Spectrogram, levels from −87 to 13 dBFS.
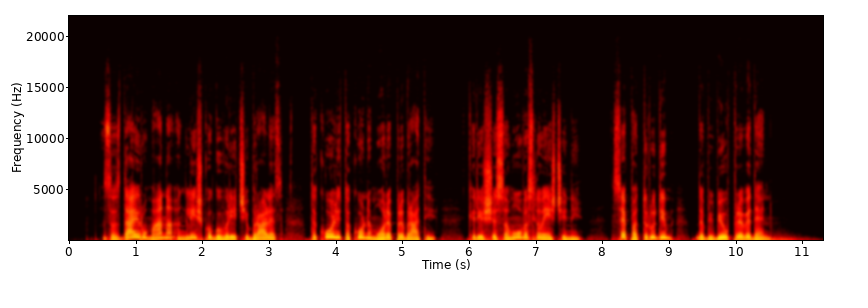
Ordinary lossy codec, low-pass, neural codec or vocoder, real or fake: Opus, 64 kbps; 19.8 kHz; none; real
